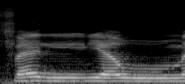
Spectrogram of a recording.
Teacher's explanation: ہم فا کو کھینچیں گے نہیں، فا کو ڈائریکٹ لام سے ملائیں گے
